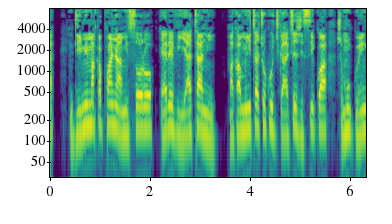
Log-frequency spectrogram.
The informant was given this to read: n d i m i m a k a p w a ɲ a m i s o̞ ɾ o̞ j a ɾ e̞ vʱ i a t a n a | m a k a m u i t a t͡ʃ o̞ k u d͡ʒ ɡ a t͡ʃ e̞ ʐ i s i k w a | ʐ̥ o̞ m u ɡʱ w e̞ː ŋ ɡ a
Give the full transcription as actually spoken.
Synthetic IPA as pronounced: n d i m i m a k a p w a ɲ a m i s o̞ ɾ o̞ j a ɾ e̞ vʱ i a t a n i | m a k a m u i t a t͡ʃ o̞ k u d͡ʒ ɡ a t͡ʃ e̞ ʐ i s i k w a | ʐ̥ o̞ m u ɡʱ w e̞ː ŋ ɡ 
